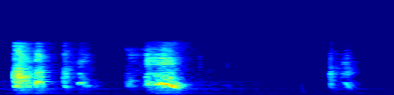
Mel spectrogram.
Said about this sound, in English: I have to cough.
